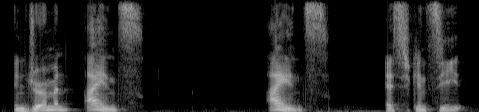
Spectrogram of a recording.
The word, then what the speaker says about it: eins: In German, eins. Eins. As you can see, the letter E followed by the letter I in German is always pronounced I, as in eins, 1.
